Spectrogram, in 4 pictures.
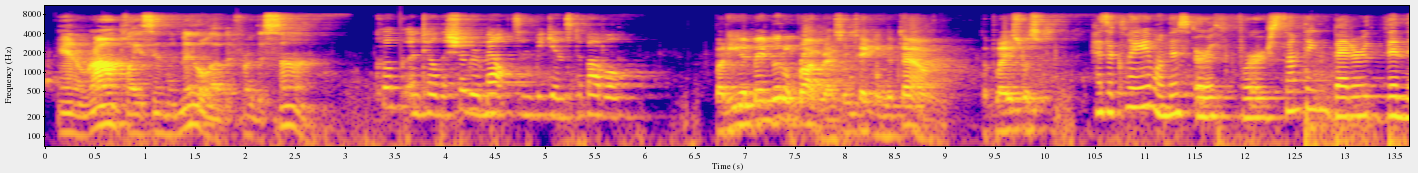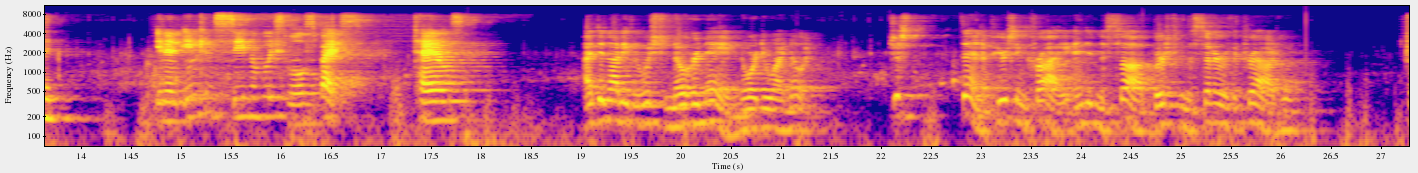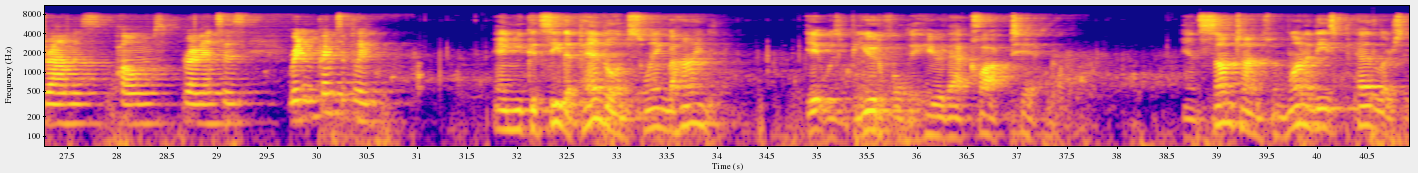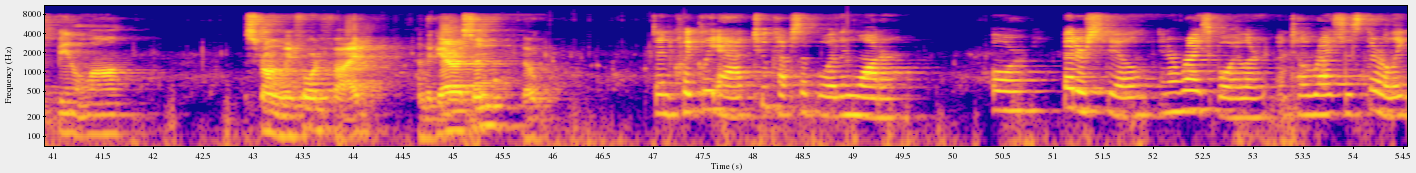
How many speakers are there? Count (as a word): six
